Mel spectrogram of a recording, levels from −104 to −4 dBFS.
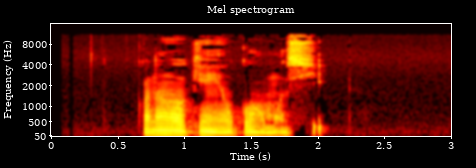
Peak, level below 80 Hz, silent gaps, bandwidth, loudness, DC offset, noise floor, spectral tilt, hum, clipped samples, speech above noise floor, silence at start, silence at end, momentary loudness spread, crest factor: -6 dBFS; -54 dBFS; none; 11.5 kHz; -24 LUFS; under 0.1%; -71 dBFS; -3.5 dB/octave; none; under 0.1%; 47 dB; 0.7 s; 1.05 s; 11 LU; 22 dB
